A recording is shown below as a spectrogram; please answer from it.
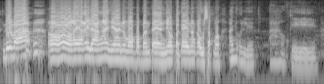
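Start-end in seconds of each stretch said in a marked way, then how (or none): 4.6-6.4 softer, lower patient reply. Retold or imitated. Talking patiently to a sensitive teammate, soft and low. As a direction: keep it gentle and calm. Mild acceptance to sensitive person.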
